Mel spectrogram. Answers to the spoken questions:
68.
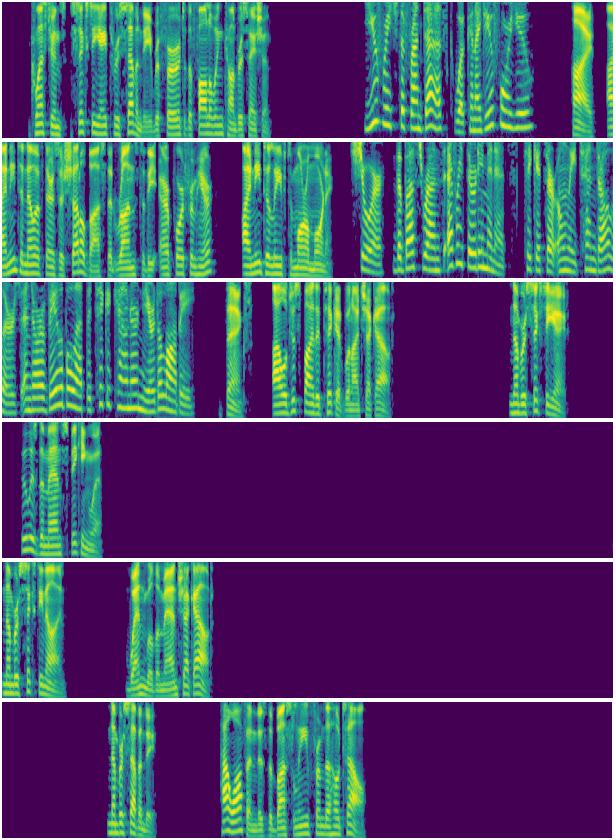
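A hotel front desk clerk
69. Tomorrow morning
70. Every 30 minutes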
